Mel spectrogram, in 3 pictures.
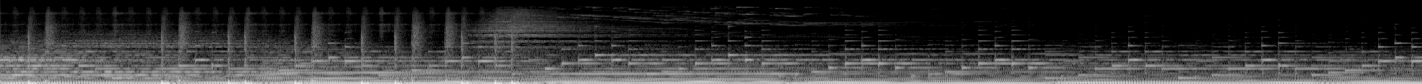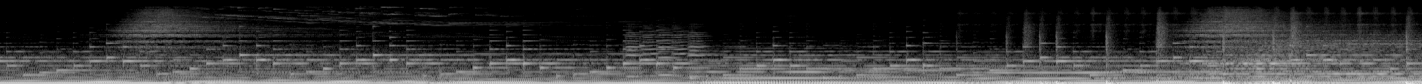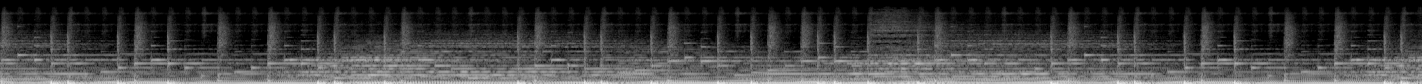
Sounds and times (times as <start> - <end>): Ambient music: 0.0 - 42.6
Background music: 0.0 - 42.6.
